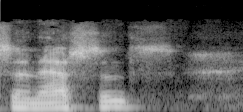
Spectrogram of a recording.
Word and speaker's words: senescence: It's often pronounced senescence, Okay.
